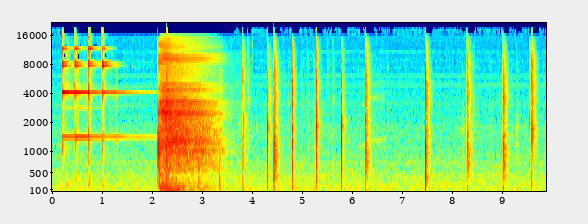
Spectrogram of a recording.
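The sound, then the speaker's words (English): A slow clap of about a dozen single, sharp hand claps spaced roughly half a second apart, preceded by a few bright bell-like chimes and a brief noisy burst; no one speaks. “Had to give him the build up, slow clap.”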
